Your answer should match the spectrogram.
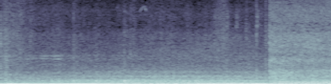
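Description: Road traffic by Dal Lake in Srinagar rumbles steadily nearby, with engines droning low and vehicles passing in a continuous loud wash with no talking.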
